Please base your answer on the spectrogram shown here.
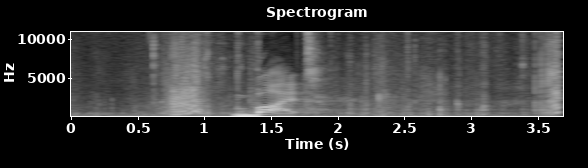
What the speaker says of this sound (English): It does fit, and it will zip closed.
